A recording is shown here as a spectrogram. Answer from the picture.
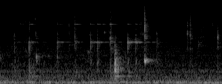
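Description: A paintbrush tapping and clinking against the inside of a glass jar of rinse water as it is swished clean: a run of light clinks, several with a short glassy ring, and two sharper knocks a little past the middle.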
